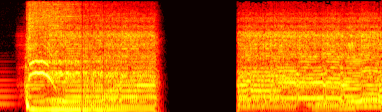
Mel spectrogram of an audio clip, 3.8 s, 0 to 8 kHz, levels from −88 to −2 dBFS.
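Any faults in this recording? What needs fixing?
From 0.75 to 1.08 s there's a burst of loose connector crackle: irregular scratchy clicks and pops over roughly a third of a second. That's a worn or dirty contact somewhere in the chain, making and breaking as the cable or plug gets moved, chopping the signal on and off and kicking out pops whenever there's a bit of DC sitting on the line. Fix it by cleaning or replacing that connector and strain-relieving the cable so it can't wiggle.

The second one runs from 1.56 to 2.42 s and sounds like a long network dropout. The last bit of sound gets stretched into a fading buzzy tail, then it drops to silence for about 680 ms. When the audio picks back up, roughly 620 ms of it is simply gone, and the timing has jumped by something like a fifth of a second. The likely cause is a run of packets that never arrived, with the receiver papering over the gap before giving up. 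That's plausible here, since the audio came through a call link (the top end stops at 8 kHz, which fits G.722). To prevent it, sort out the network path and give the jitter buffer more headroom so short stalls don't turn into lost audio.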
